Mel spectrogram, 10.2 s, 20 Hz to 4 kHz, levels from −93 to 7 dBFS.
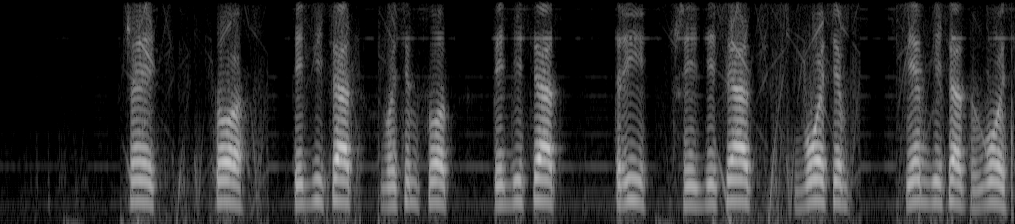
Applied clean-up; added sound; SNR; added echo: neural separator model SepFormer DNS4.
